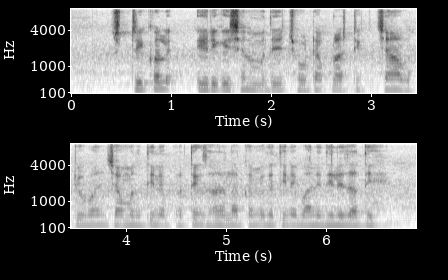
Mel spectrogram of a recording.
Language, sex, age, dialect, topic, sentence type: Marathi, male, 25-30, Northern Konkan, agriculture, statement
